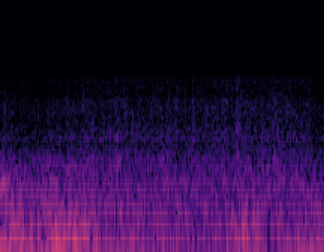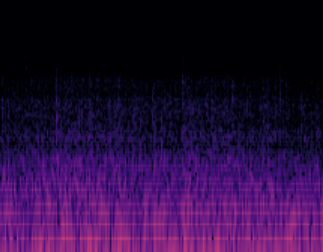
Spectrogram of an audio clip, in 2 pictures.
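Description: Steady rain with a deep low rumble underneath and a few scattered drops ticking sharply.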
